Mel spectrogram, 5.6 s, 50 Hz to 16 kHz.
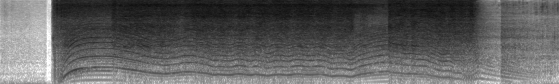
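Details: Old Allen Air pneumatic sander after repair with four new O-rings (before: internal leak, no torque under load): strong even whine dipping and recovering as 24-grit disc grinds a pipe; grinds properly now.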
